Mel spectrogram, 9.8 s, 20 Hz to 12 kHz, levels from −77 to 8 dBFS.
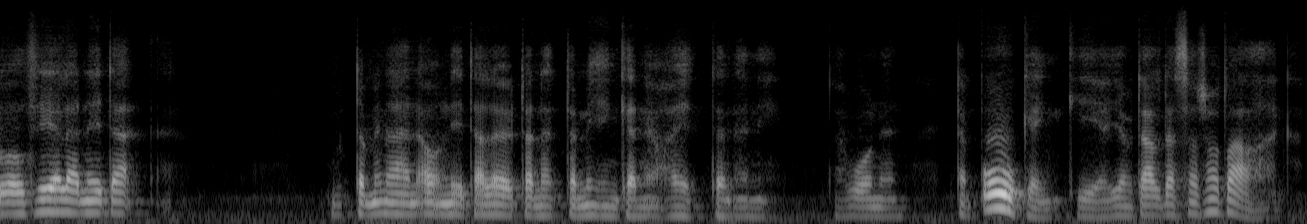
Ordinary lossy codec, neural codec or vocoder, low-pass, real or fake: none; codec, 24 kHz, 1.2 kbps, DualCodec; none; fake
